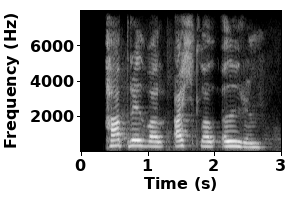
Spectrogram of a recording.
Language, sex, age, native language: Icelandic, female, 10, Icelandic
